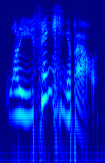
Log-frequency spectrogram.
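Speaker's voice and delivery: soft breathy whisper. Acted. Companion whispering a quiet question while admiring statues.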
